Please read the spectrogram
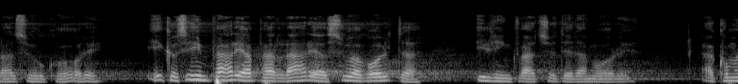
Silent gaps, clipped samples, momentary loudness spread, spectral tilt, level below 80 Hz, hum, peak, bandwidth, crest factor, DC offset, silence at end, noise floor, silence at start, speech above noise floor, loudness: none; under 0.1%; 16 LU; -5.5 dB/octave; -42 dBFS; none; -2 dBFS; 11 kHz; 24 dB; under 0.1%; 0 s; -50 dBFS; 0 s; 25 dB; -26 LUFS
